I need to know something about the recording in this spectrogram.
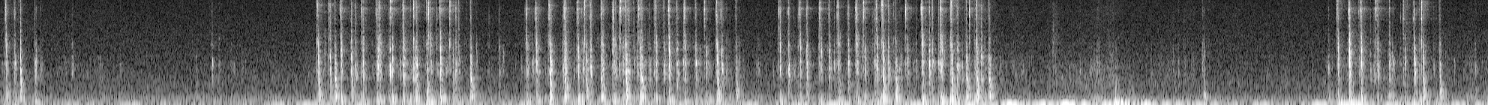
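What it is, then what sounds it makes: Plastic mechanical keyboard. Fingertips rapidly type on a backlit black plastic mechanical keyboard, producing fast bursts of sharp, bright key clicks. The flurries come in several runs separated by quieter pauses, over a steady low hum.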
